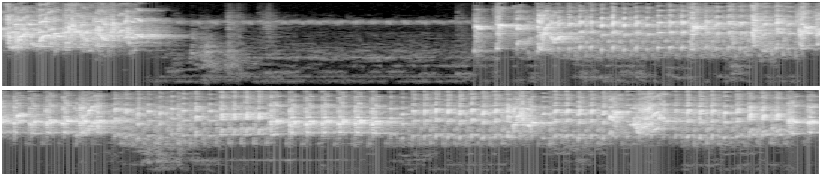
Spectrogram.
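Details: Green Fischer's lovebirds squeal shrilly, go quiet for about two seconds, then burst into long, fast, rattling chatter of high squeaky notes that keeps going without pause.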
